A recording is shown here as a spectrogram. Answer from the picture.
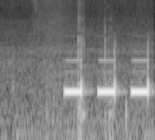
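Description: Telephone busy tone after the call is hung up: short beeps of one low steady tone, about two a second, beginning about a second in.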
